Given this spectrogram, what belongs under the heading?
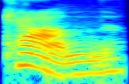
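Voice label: "kan", Swedish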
